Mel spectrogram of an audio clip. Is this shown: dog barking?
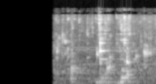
no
